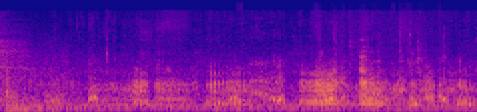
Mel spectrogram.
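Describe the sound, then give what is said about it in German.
Meerkats growl, hiss, smack and purr all around, a continuous rough chatter of overlapping snarls that rises and falls in loudness with no one talking. “Es knurrt und schmatzt und faucht und schnurrt um uns herum.”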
